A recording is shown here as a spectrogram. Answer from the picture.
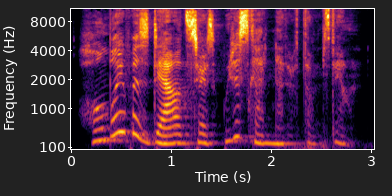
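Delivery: ordinary delivery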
